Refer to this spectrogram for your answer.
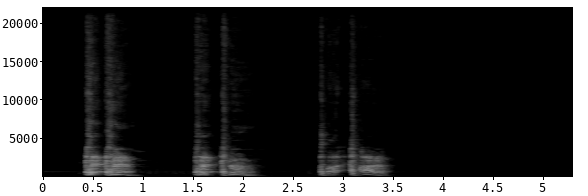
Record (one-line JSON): {"three_cough_length": "5.3 s", "three_cough_amplitude": 24448, "three_cough_signal_mean_std_ratio": 0.42, "survey_phase": "beta (2021-08-13 to 2022-03-07)", "age": "65+", "gender": "Male", "wearing_mask": "No", "symptom_none": true, "smoker_status": "Never smoked", "respiratory_condition_asthma": false, "respiratory_condition_other": false, "recruitment_source": "REACT", "submission_delay": "5 days", "covid_test_result": "Negative", "covid_test_method": "RT-qPCR"}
